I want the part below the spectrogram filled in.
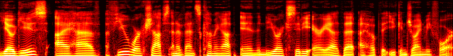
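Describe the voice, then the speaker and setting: A man with an ordinary speaking voice talks at a fairly low pitch and a moderate pace, with ordinary pitch variation. He barely pauses, and the recording is very clean with a silent background. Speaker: podcast host.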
